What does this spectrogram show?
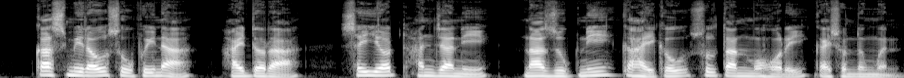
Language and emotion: Bodo, neutral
